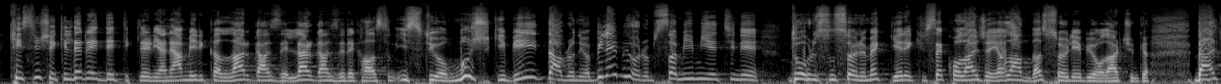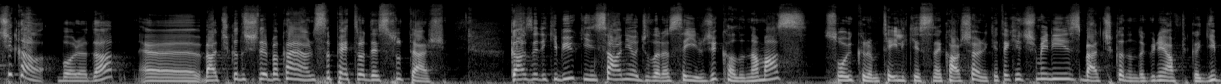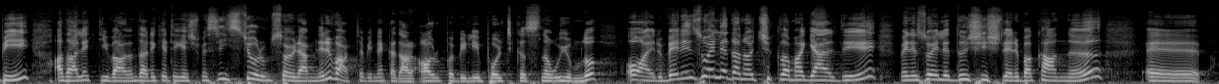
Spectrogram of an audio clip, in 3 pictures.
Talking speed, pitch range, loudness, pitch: 115 wpm, 170-230 Hz, -25 LUFS, 195 Hz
